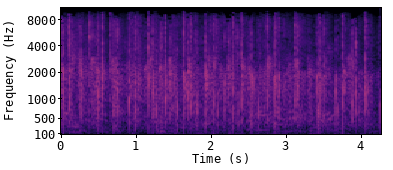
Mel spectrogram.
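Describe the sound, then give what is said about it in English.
A small round of applause breaks out at a legislative committee meeting to honor a departing state representative. The clapping is dense and continuous, sustained at a moderate, even level throughout with no lull. “So maybe we should give a little tiny round of applause.”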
